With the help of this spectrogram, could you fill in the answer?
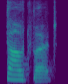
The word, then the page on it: outward: Indian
